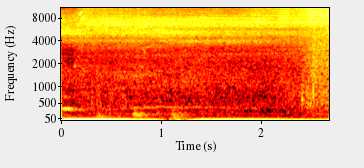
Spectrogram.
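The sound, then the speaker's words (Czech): A person produces one long, steady hiss lasting the whole clip, a sustained airy sound that grows slightly stronger near the end, trying to hiss for as long as possible. “Hele, kaktus, kde ho vidíš, takže syčíme.”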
